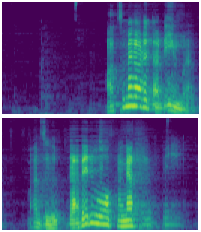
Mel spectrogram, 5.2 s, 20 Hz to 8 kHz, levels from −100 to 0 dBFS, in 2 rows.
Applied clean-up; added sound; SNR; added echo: neural mask model DeepFilterNet 3.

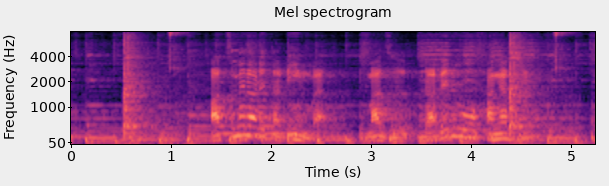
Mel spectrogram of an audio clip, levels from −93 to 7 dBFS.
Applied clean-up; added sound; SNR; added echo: none; Door; 4 dB; reverberation time 0.9 s.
